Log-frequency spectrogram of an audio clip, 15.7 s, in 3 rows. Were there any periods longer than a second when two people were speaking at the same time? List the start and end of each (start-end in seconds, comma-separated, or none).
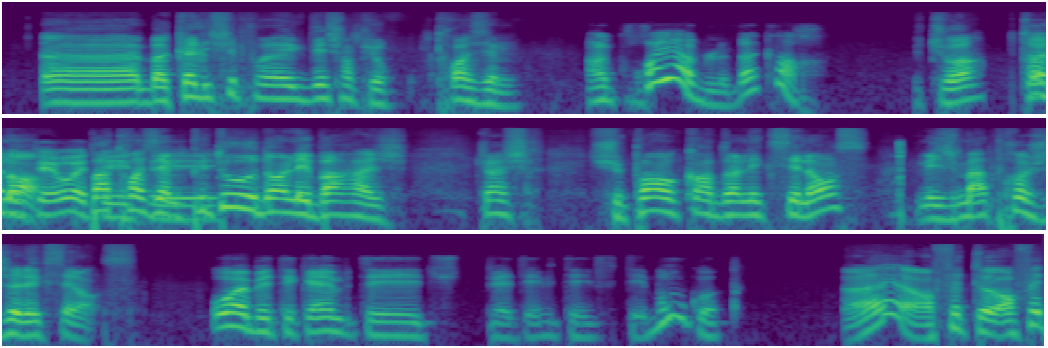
5.1-6.3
